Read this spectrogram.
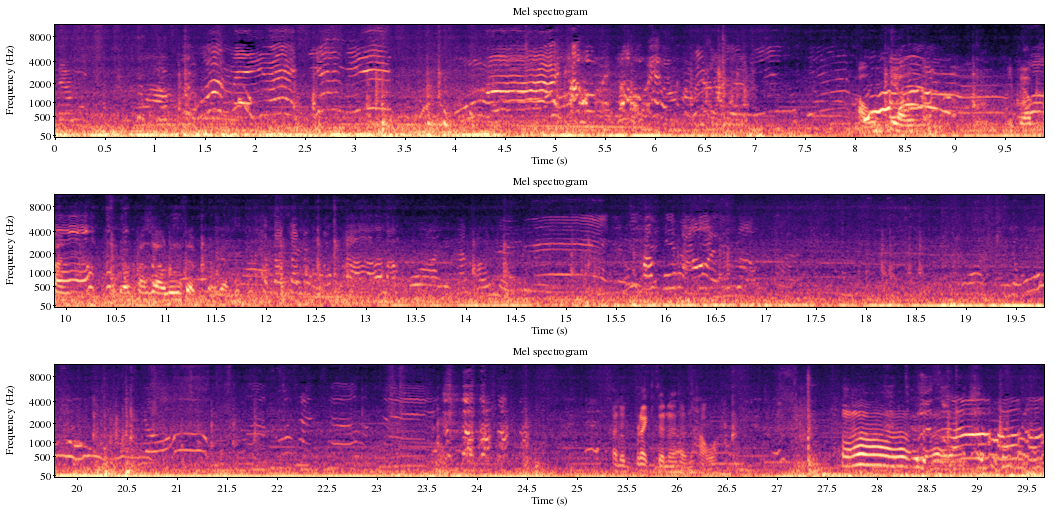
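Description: A vehicle engine rumbles low as it climbs.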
